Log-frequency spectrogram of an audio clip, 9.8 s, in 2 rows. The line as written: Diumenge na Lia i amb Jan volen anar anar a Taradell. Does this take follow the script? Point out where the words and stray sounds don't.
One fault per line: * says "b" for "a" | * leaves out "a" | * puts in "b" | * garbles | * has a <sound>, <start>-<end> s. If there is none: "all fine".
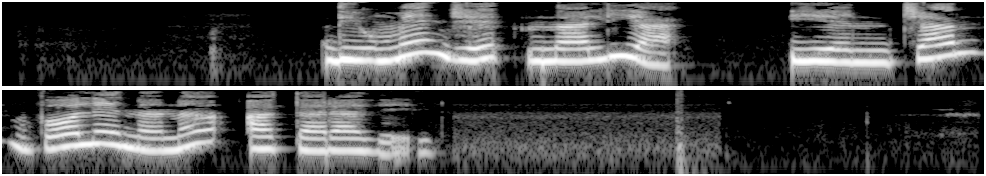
* says "en" for "amb"
* leaves out "anar"
* has a thud, 8.3-8.5 s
